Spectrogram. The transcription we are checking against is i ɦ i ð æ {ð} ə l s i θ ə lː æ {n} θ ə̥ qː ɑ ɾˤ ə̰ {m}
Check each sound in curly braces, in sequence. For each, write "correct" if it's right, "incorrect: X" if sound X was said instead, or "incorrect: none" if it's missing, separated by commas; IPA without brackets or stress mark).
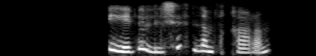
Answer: correct, incorrect: m, correct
